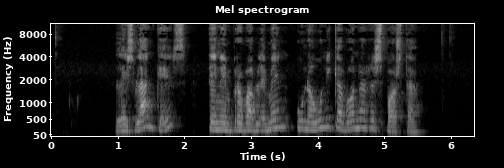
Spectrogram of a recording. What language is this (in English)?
Catalan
